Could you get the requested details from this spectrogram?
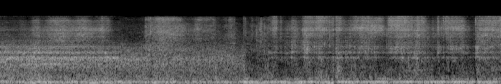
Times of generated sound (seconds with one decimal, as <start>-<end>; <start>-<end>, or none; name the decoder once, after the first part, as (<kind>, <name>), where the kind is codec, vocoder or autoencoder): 0.0-1.2 (autoencoder, DAC-VAE); 2.7-5.0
